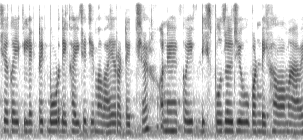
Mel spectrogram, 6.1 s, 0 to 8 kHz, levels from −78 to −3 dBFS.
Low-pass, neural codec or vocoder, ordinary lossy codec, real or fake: 7.2 kHz; codec, 44.1 kHz, 7.8 kbps, DAC; none; fake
